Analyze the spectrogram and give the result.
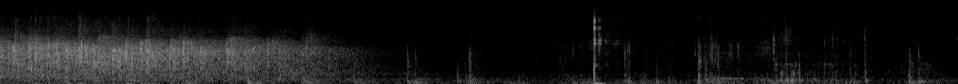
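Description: An audience applauds in a dense, loud burst of clapping that fades after a few seconds, leaving scattered individual claps and light taps trailing off.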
